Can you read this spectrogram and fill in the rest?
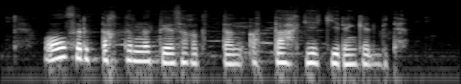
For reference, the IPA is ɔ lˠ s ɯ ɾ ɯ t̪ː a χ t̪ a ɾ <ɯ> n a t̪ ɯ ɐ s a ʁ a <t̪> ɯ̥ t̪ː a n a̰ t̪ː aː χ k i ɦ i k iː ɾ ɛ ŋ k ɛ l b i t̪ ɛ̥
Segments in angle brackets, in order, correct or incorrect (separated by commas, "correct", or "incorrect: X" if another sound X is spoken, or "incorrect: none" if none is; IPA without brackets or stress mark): correct, correct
